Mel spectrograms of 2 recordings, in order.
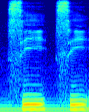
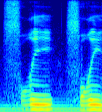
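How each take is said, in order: First: The s is light, with the tongue back lowered. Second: The s is heavy, with the tongue back raised. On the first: The speaker calls it wrong. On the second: The speaker calls it right.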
